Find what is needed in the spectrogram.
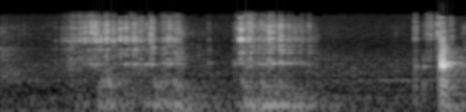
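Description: Wooden cribbing wedges being worked out from under a lifted steel container: wood scraping and rubbing in two strokes.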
